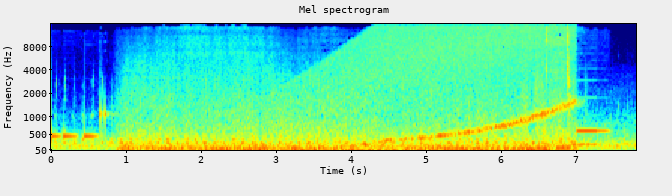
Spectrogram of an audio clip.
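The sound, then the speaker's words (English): A loud, steady roar of whooshing engine noise with a rising electronic whine that climbs in pitch over several seconds, then cuts off abruptly: a sound effect of an air taxi, a flying car rather than a helicopter. “It's not quite a helicopter. It's an air taxi. It is a flying car.”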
